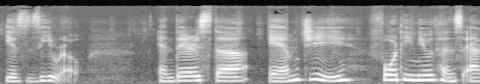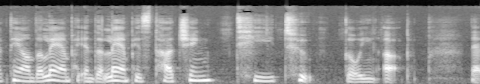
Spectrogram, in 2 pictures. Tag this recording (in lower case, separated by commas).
speech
